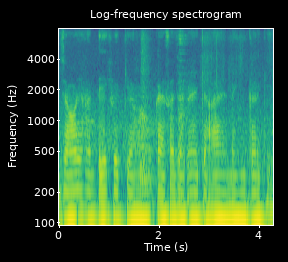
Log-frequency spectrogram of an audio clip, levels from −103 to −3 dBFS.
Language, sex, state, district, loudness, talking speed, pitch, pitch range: Hindi, male, Chhattisgarh, Jashpur, -14 LUFS, 210 wpm, 100 Hz, 95-100 Hz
